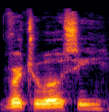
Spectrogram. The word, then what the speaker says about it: Virtuosi: release on bridge records uh which is called virtuosi am I pronouncing that correctly that is correct okay uh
